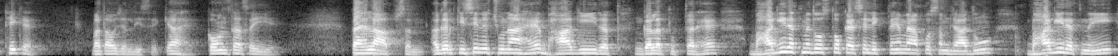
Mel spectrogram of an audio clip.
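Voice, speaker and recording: High-voiced, lively male Hindi teacher. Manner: lively, chatty, addresses students as friends. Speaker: exam-prep Hindi teacher. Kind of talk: online exam-prep lesson.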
